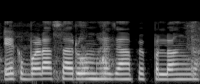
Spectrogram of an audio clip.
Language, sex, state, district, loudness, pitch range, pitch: Hindi, female, Uttar Pradesh, Lucknow, -15 LUFS, 245-255 Hz, 250 Hz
